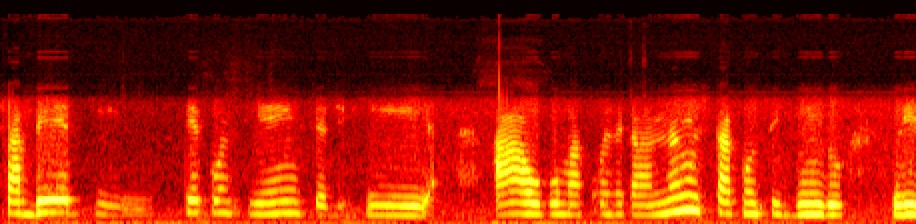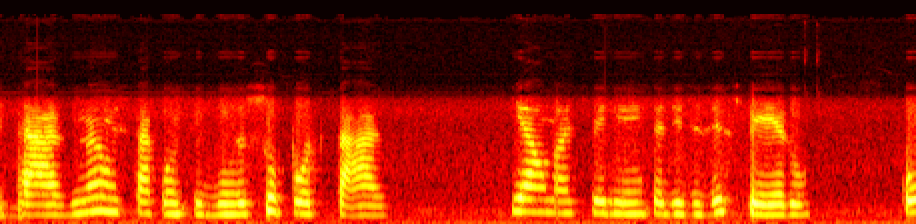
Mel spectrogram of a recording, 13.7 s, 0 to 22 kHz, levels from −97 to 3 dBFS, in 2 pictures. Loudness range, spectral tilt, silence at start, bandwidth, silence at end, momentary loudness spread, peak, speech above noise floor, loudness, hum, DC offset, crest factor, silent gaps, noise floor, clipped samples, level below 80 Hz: 4 LU; -8.5 dB/octave; 0.05 s; 4.9 kHz; 0 s; 12 LU; 0 dBFS; 32 dB; -16 LUFS; none; under 0.1%; 16 dB; none; -49 dBFS; under 0.1%; -50 dBFS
